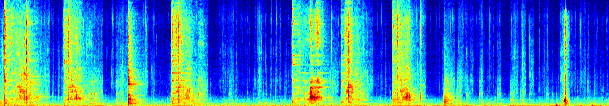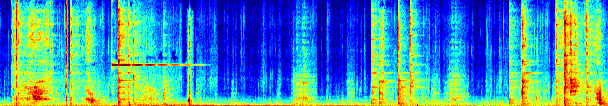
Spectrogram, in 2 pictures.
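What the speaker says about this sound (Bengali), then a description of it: "এবার নাড়িয়ে দেবো।" Shukto, a Bengali mixed-vegetable curry, is stirred in a pot after a little ghee goes in: repeated spoon scrapes and metallic clinks against the pot over a faint sizzle, close and without talk.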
